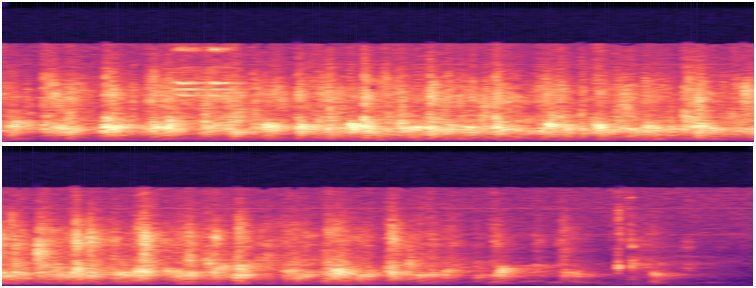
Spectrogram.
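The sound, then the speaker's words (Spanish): An audience applauding loudly for Christ during a church sermon, a dense, sustained wash of many hands clapping that holds steady for several seconds before tapering off near the end, with some voices mixed in. “Si tú traes tu boleto, dale un aplauso fuerte a Cristo.”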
